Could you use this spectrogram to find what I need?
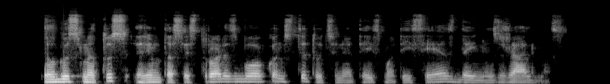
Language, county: Lithuanian, Klaipėda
